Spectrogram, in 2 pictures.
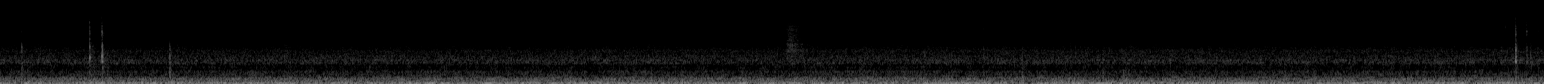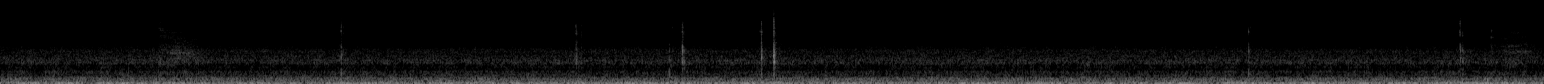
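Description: Steady low hum and whir of an old laptop running, its hard drive failing and noisy. Faint single clicks come now and then as menus and settings are clicked open.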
